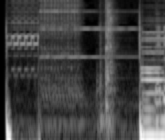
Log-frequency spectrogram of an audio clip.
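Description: Telephone ring sound effect opening a sped-up pop song: a short trilling ring, then a steady electronic tone about a second long, before the bass and the song's music come in near the end.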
